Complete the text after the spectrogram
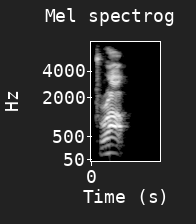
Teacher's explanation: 우리나라의 피읍 발음 정도로 생각을 하시면 돼요. 근데 이제 음절 끝에 있기 때문에 공기를 여기에서 터트리지 않고 그냥 막아주고서 소리를 끝내주면 되죠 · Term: 피 발음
